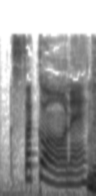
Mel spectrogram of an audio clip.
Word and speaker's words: Saccone: Wait, I'm bothered by it's Saccone and not Saccone. Because you know that one of my hidden skills... – The Americanization, I think, is Saccone. – You know one of my hidden skills is to correctly pronounce last names upon seeing them? And I would definitely like lean strongly toward Saccone.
